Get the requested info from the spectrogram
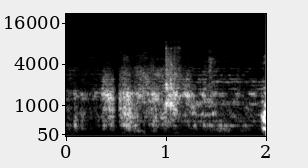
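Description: Movie soundtrack playing from a TV in the room during a fight scene: a faint, irregular jumble of action sounds.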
